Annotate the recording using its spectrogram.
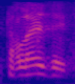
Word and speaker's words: Talese: But the point was, when I went to Italy, I discovered in 1970s, and then people would say Talese. Oh, right, so that's how you pronounce it. My first name, my grandfather, my father's father, was Gaetano, G-A-E-T-A-N-O, Gaetano.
